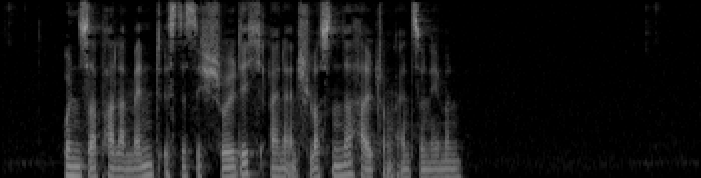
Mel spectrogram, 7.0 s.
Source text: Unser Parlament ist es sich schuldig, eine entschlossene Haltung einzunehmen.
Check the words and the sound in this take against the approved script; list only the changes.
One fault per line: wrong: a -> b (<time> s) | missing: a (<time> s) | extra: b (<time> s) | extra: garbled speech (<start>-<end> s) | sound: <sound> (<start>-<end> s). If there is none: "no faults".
no faults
